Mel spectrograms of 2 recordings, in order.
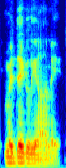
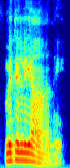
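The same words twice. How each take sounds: First: The G is pronounced in the name. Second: The G is silent in the name. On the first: The speaker calls it wrong. "it's very tempting to say Modigliani" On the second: The speaker calls it right. "the G is silent"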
